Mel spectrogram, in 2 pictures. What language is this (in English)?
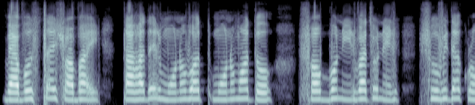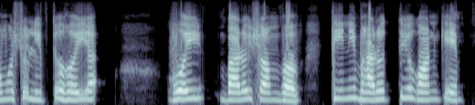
Bangla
